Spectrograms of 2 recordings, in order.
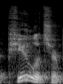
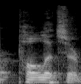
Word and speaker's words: Pulitzer: Well, just by way of clarification, in case someone doesn't know, the Pulitzer Prize or Pulitzer Prize, or you hear both pronunciations, I'm going with Pew.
